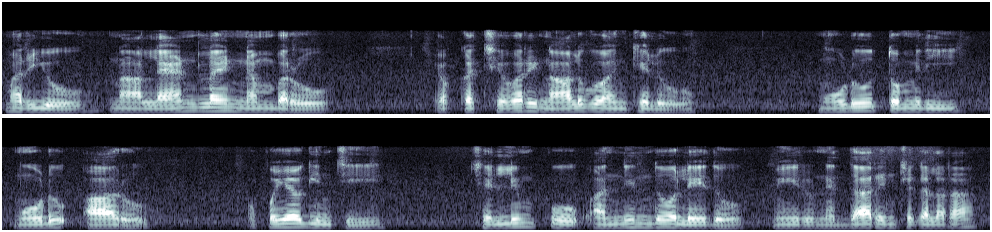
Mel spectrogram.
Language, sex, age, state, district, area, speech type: Telugu, male, 45-60, Andhra Pradesh, N T Rama Rao, urban, read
